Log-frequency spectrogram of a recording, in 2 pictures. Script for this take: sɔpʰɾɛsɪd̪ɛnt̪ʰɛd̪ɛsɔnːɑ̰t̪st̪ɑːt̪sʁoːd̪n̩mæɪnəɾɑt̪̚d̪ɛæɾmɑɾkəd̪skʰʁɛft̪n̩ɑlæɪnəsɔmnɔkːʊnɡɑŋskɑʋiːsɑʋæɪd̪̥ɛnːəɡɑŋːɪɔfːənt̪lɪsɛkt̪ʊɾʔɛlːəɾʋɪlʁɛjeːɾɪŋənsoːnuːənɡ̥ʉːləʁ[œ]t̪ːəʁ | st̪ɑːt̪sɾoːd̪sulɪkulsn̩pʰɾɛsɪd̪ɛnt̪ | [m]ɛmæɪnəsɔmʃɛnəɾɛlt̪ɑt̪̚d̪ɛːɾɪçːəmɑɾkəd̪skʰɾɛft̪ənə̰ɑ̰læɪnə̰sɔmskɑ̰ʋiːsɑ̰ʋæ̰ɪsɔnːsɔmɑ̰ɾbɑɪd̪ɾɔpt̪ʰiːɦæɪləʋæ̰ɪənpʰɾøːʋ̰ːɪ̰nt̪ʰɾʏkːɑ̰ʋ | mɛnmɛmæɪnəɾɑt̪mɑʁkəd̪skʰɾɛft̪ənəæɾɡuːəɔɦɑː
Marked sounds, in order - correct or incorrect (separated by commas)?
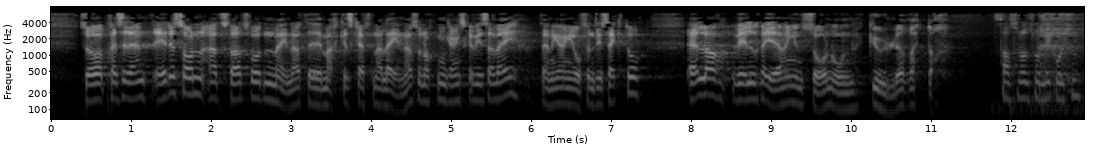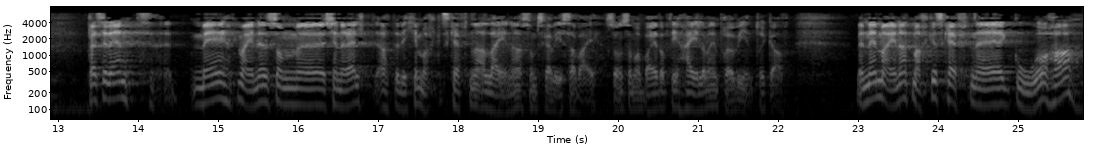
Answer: correct, correct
